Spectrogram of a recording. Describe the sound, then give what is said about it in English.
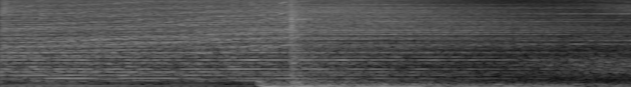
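A deep, steady low-frequency drone hums for about two seconds, then shifts into a rumbling, throbbing bass texture after a soft thud, with no voices present. “Since it is not consciously perceived, it can make people feel vaguely that supernatural events are taking place. Such tones cease being heard as a musical tone unless they are boosted greatly in volume.”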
